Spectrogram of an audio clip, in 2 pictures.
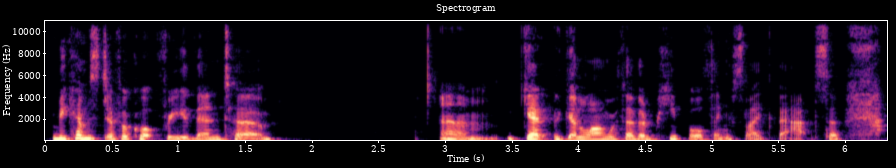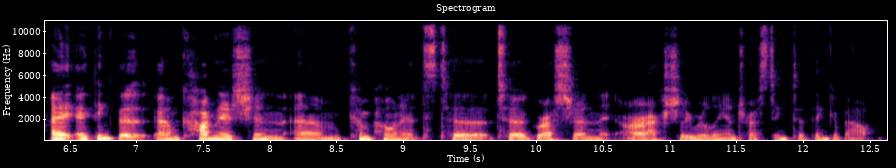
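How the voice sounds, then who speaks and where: A woman lecturer talks her students through the material in a loose, conversational way, pausing on ums and restarting sentences. Her voice has a gravelly edge and sits at an ordinary middle pitch. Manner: addresses students directly. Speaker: university lecturer. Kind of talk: recorded lecture.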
